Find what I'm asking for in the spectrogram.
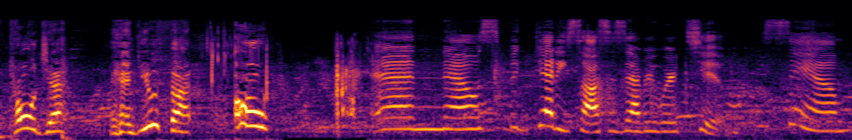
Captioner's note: squirting noise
